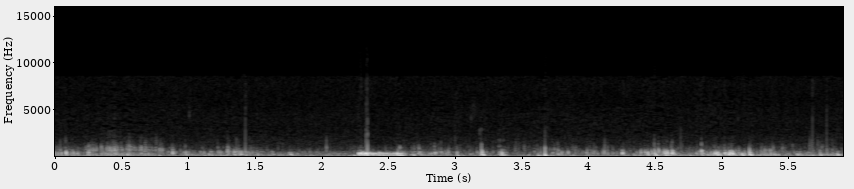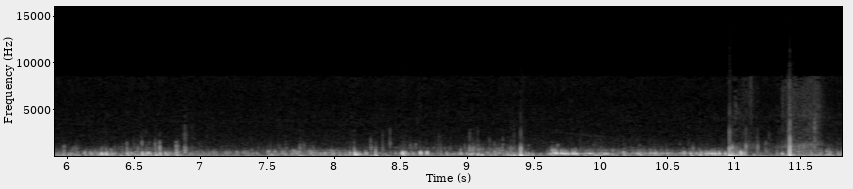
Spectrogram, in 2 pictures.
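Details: Stomach growling (borborygmi): irregular low gurgling and rumbling with brief pops, from gas and fluid moving through the gut.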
